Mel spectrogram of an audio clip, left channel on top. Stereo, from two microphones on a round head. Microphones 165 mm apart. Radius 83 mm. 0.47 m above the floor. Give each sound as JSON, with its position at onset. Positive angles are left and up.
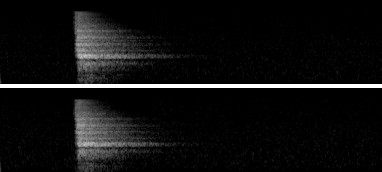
{"t": 0.8, "sound": "a splash", "side_deg": 20, "distance_m": 2.5}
